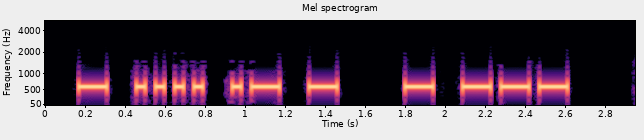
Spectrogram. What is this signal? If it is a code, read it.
Morse code, heard as a keyed tone, about 25 wpm, 600 Hz. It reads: THAT TO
